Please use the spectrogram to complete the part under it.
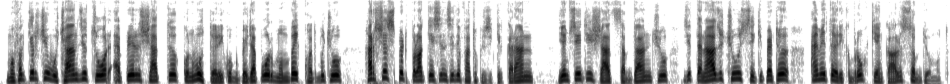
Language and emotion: Kashmiri, neutral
